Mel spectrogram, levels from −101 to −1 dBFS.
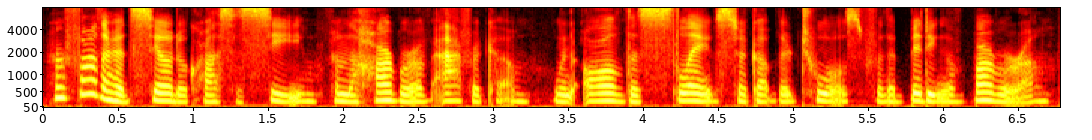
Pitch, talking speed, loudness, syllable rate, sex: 220 Hz, 220 wpm, -17 LUFS, 5.5 syllables/s, female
